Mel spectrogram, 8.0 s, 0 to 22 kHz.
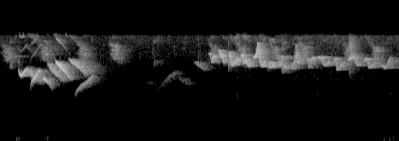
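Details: A green-winged saltator (trinca-ferro) gives a "boca mole" song at 10:40 on Tuesday 29 December: a loud phrase of slurred, falling whistles, a pause, then a longer run of quick, bright notes over a faint low hum.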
